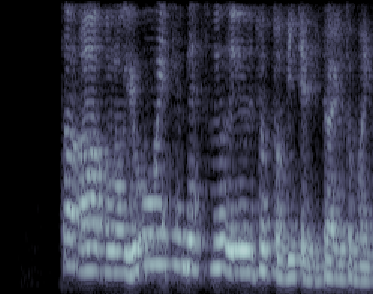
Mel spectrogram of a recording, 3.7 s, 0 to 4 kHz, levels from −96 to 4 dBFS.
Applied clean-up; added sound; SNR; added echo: neural mask model DeepFilterNet 3.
